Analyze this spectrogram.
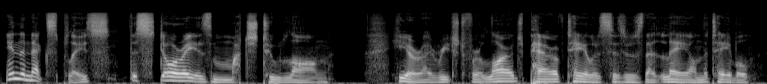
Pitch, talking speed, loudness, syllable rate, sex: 120 Hz, 195 wpm, -20 LUFS, 4.9 syllables/s, male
